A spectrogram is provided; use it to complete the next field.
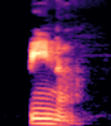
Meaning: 1. to drink 2. to consume, to smoke 3. to suppress emotion 4. to drain time or resources 5. to calmly tolerate
- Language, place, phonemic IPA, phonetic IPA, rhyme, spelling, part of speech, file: Hindi, Delhi, /piː.nɑː/, [piː.näː], -ɑː, पीना, verb, LL-Q1568 (hin)-पीना.wav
